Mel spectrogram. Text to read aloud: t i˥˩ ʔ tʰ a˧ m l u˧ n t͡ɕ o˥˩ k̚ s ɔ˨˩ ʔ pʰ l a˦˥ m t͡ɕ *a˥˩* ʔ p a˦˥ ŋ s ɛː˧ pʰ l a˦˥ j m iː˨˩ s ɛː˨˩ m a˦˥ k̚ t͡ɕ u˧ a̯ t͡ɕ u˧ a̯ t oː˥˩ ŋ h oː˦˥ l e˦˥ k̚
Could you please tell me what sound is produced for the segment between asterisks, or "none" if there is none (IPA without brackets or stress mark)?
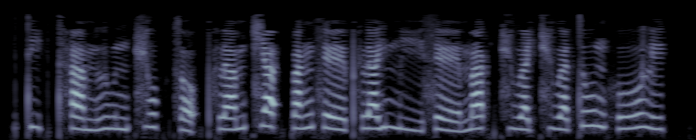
a˥˩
